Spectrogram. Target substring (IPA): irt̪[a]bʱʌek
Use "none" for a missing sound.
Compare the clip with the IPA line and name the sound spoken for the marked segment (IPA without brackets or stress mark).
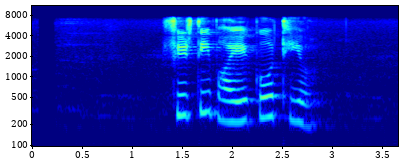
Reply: i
